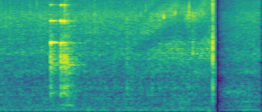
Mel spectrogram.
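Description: Onion, garlic and green chillies hit a hot pan with a sharp hiss, settle into a steady sizzle and end with a sudden clatter that cuts off abruptly.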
